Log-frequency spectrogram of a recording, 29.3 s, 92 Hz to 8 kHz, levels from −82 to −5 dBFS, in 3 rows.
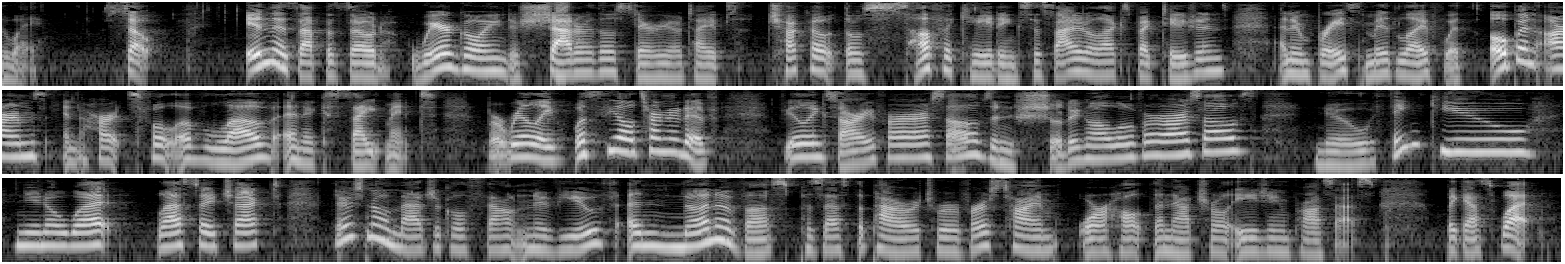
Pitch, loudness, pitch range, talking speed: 190 Hz, -21 LUFS, 165-230 Hz, 160 wpm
